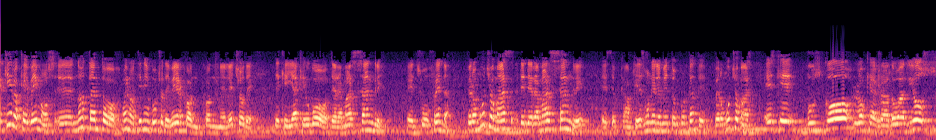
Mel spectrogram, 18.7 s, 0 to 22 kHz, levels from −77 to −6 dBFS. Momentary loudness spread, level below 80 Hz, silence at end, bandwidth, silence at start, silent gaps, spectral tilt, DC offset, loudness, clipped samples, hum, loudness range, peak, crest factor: 7 LU; -42 dBFS; 0 s; 6 kHz; 0 s; none; -8.5 dB/octave; under 0.1%; -14 LUFS; under 0.1%; none; 3 LU; 0 dBFS; 14 dB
